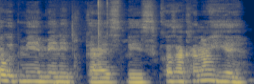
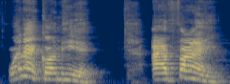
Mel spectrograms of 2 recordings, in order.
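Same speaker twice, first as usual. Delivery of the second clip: lightly acted boastful quote, higher and louder; playful mock of a performer, raised voice; 6 semitones higher, 5 dB louder than usual. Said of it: "Portable said ... He said".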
